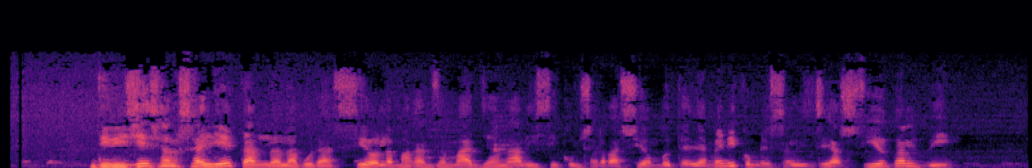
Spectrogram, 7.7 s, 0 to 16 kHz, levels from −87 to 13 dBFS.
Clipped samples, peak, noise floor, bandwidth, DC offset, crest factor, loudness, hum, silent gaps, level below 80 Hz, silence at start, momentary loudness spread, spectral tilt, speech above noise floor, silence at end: under 0.1%; -2 dBFS; -43 dBFS; 11 kHz; under 0.1%; 18 dB; -21 LUFS; none; none; -74 dBFS; 0.15 s; 13 LU; -4.5 dB/octave; 23 dB; 0.6 s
